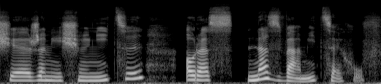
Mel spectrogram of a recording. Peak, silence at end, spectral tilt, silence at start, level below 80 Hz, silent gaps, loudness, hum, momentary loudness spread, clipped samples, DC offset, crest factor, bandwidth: -4 dBFS; 0 s; -4 dB/octave; 0 s; -48 dBFS; none; -21 LUFS; none; 8 LU; under 0.1%; under 0.1%; 18 dB; 16 kHz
